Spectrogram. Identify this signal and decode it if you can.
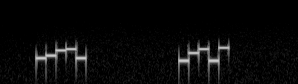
Five-tone selective call (CCIR), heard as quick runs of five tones, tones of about 100 ms. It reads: 35903 17011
